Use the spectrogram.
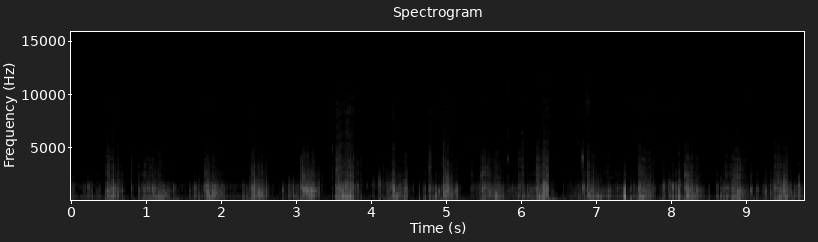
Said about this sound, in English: As you hear now, it's much more pleasant to walk in the snow than on the hard-beaten ice.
